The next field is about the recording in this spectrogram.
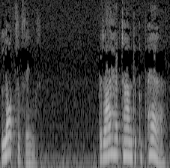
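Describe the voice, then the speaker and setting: An actress playing a devout, gentle young wife in a radio drama, speaking in an earnest, tender and slightly hesitant way. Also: female voice, medium pitch, big pitch swings, measured pace, breathy edge, dull audio, heavily acted. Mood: gentle reassurance. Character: devout, gentle young wife in ancient times, calmly reassuring.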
